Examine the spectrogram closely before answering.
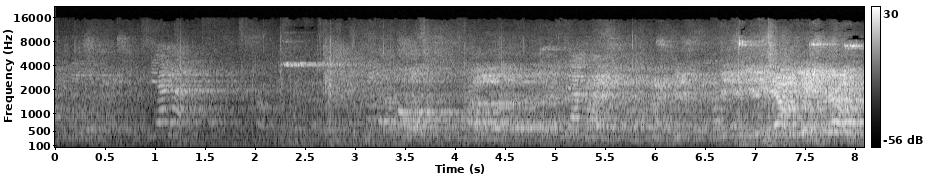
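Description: Sneakers squeak sharply on a hard floor in a large echoing hall.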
